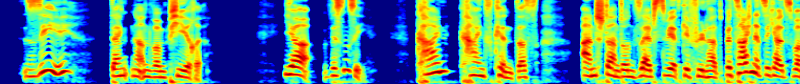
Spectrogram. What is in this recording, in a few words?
audio book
